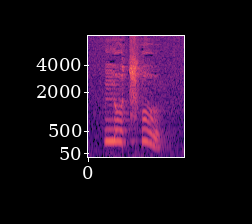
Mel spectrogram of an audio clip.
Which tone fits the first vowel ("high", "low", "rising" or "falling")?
falling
